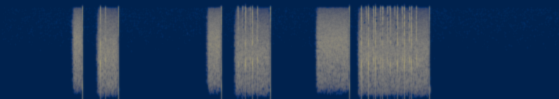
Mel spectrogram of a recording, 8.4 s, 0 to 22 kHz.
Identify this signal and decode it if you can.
Pulse dialling, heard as a rotary dial, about 9 pulses a second. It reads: 1 3 8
